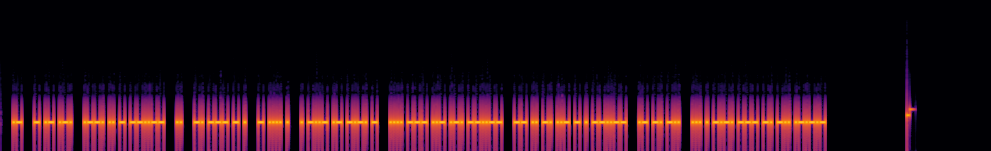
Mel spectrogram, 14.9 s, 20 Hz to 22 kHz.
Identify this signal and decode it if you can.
Morse code, heard as a keyed tone, about 44 wpm, 700 Hz. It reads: A TAR PIT, I NOTE THE EXACT HOUR, MINUTE, AND SECOND.
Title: A Sound Of Thunder 45wpm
